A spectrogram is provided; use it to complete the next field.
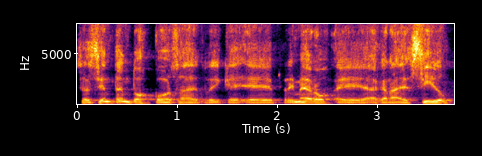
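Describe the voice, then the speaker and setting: A man with a very deep, low voice speaks at a very slow pace. His intonation is lively. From Colombia. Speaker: entertainment business founder. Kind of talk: interview.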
